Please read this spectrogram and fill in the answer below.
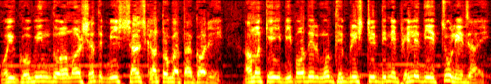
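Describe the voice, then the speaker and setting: A man's voice: a little high, fairly even intonation, brisk, darkish tone, faint music behind, lightly acted. A man voicing a betrayed, helpless holy man in a cartoon, plaintive and lamenting. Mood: sorrowful, bitter. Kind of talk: cartoon storytelling voice acting.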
